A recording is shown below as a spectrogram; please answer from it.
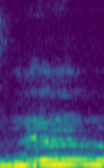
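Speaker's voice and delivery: a lightly voiced mock moo; playful cow noise, not much pushed. Shown as a demonstration. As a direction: moo like a cow to amuse the baby. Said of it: "your cow noise".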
